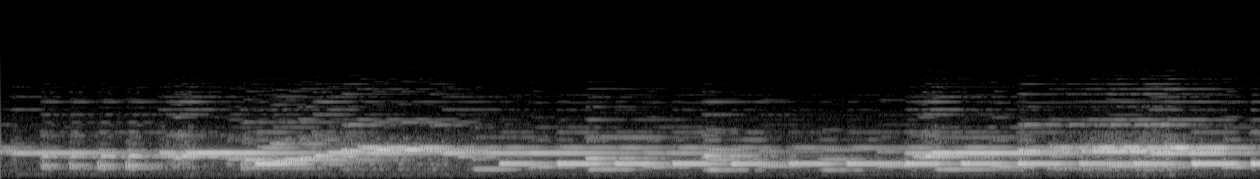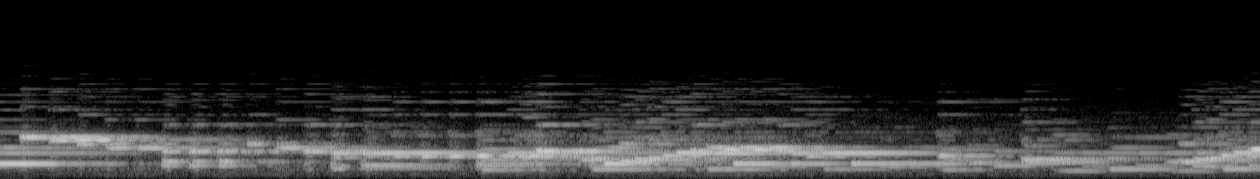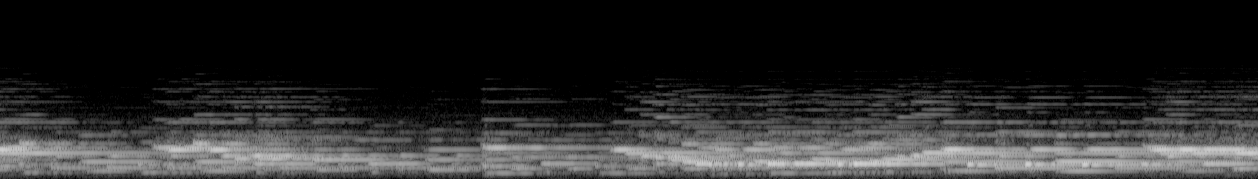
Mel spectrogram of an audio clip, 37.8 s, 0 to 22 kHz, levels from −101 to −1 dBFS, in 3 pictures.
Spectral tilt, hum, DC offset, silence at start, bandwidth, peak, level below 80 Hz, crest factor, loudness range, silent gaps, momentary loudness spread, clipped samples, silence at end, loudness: -11 dB/octave; none; under 0.1%; 0 s; 3 kHz; -16 dBFS; -84 dBFS; 14 dB; 6 LU; none; 12 LU; under 0.1%; 0 s; -31 LUFS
